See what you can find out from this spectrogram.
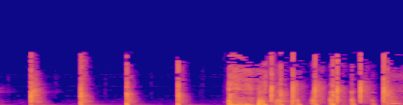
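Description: Hand claps: four sharp, evenly spaced slow claps, then a louder burst of quicker, overlapping clapping as two people clap together for a couple of seconds.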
